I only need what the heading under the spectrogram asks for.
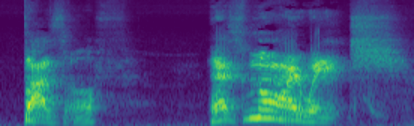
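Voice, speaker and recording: Putting on a character voice, a man sounds croaky, shrill, raspy and growling. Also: high pitch for a man. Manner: terrible, aggressive.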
